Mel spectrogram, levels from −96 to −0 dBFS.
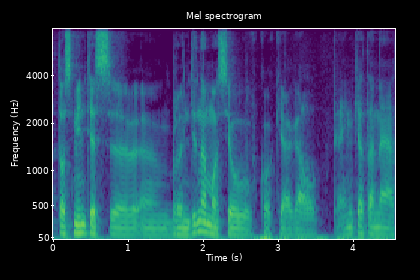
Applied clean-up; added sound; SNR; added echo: none; none; none; none.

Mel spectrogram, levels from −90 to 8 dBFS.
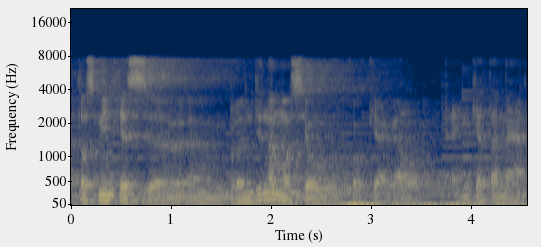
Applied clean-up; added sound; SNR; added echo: none; Plucked string instrument; 19 dB; reverberation time 1.9 s.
